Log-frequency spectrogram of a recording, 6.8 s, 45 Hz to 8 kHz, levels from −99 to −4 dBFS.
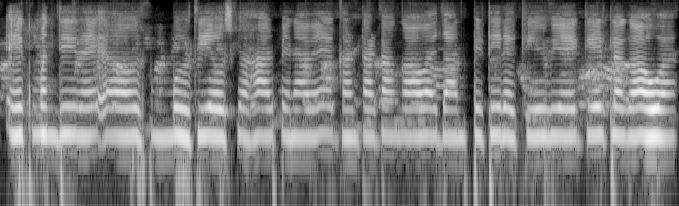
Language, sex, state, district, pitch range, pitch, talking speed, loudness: Hindi, female, Punjab, Fazilka, 260-270 Hz, 260 Hz, 210 wpm, -20 LUFS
